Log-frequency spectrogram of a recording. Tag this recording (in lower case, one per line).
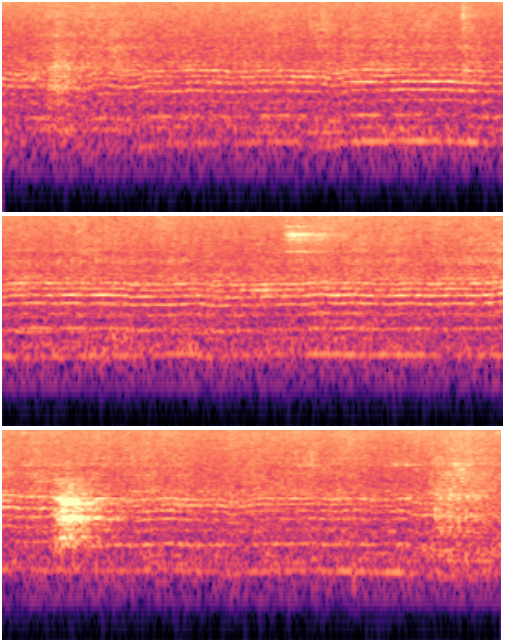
domestic animals
animal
